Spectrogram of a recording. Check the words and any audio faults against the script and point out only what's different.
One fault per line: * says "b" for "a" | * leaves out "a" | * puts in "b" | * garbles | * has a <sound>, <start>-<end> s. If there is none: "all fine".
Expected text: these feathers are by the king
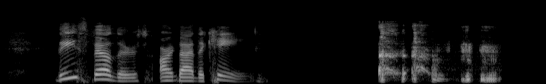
* has a throat clearing, 3.8-5.0 s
